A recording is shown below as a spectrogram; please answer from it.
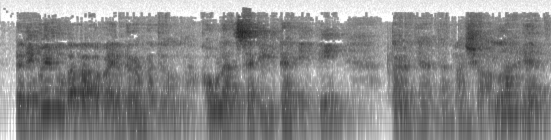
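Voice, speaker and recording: A man's voice: medium pitch, dark tone. A man giving an Islamic talk on parenting to an audience, telling stories and acting out what parents and children say. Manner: storytelling, acting out parents and children in quoted lines. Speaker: Islamic preacher. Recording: roomy hall, mic from far off.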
